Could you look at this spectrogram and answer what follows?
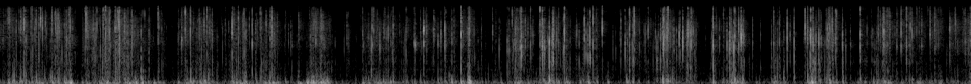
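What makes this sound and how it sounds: A full red 200 g dark chocolate bar in a plastic-paper wrapper is held in the hand and crinkled and scratched with long painted nails. Dense, bright crackling and crinkling runs through the whole clip in quick, uneven bursts, with short sharp scratches and brief quieter gaps between them.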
